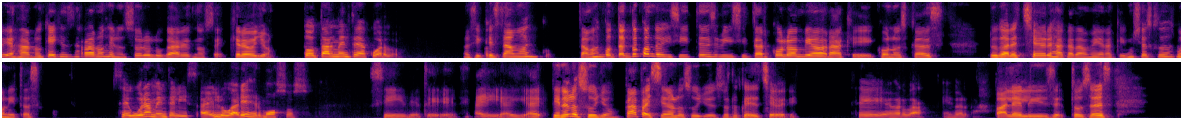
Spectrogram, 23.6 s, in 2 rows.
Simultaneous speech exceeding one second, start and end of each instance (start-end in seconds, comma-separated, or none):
none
